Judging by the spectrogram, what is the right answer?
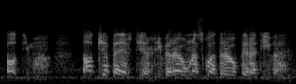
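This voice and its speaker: A man's voice: fairly high pitch, quick pace, sharp tone. A man voicing a curt, secretive government handler who speaks over a walkie-talkie radio in dubbed video game dialogue. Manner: clipped, terse, commanding.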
